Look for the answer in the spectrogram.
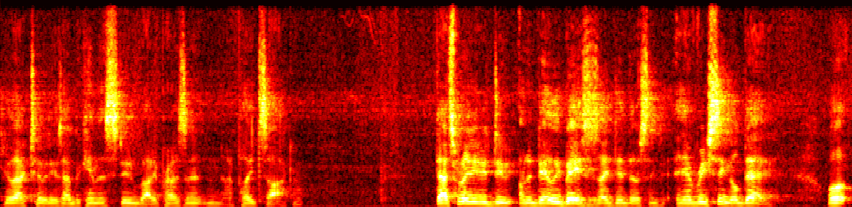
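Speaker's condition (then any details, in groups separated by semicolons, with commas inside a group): Parkinson's disease; left foot dystonia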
